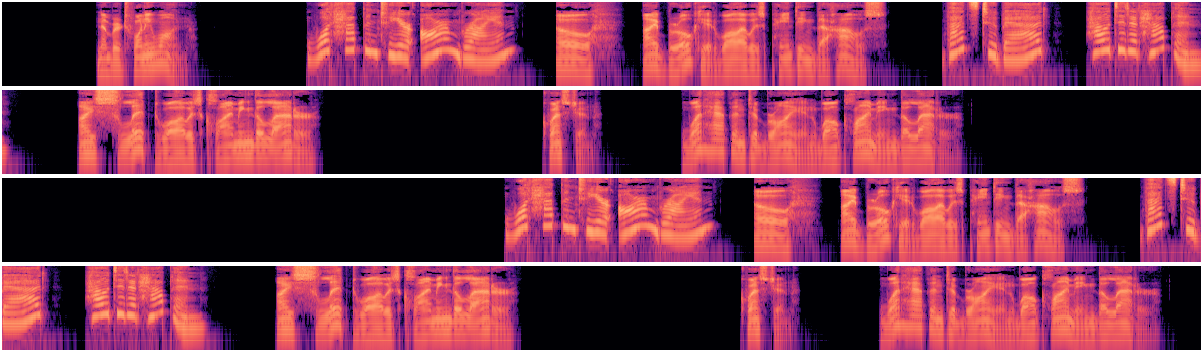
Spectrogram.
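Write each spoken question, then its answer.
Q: What happened to Brian while climbing the ladder?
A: He slipped and broke his arm.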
